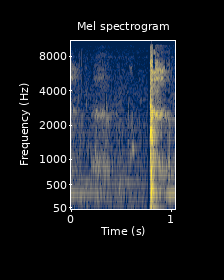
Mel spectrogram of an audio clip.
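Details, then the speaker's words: One short, sharp cough from a young child in a quiet room; the child reportedly has a cold. "oh do you have a cough do you have a small cloth huh"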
